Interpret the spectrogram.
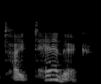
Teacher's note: root the root titan has stress on the first syllable however when the suffix ic or ick is added the stress shifts to the second syllable as in titanic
